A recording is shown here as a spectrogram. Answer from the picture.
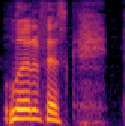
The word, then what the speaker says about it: lutefisk: Lutefisk. Did I get it right this year? – Yes, Lutefisk. – Lutefisk.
